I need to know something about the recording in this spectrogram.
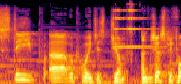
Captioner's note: bicycle bell ringing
